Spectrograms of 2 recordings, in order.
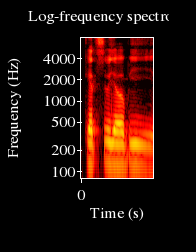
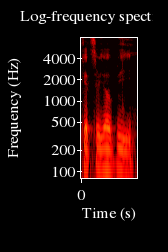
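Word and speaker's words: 月曜日: Getsuyobi. Ya, betul Getsuyobi. Lanjut nomor 12. Ini cara bacanya apa ini?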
